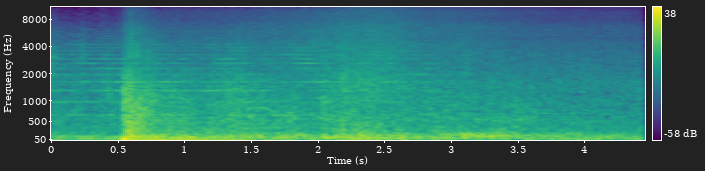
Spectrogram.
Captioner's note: water crashes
